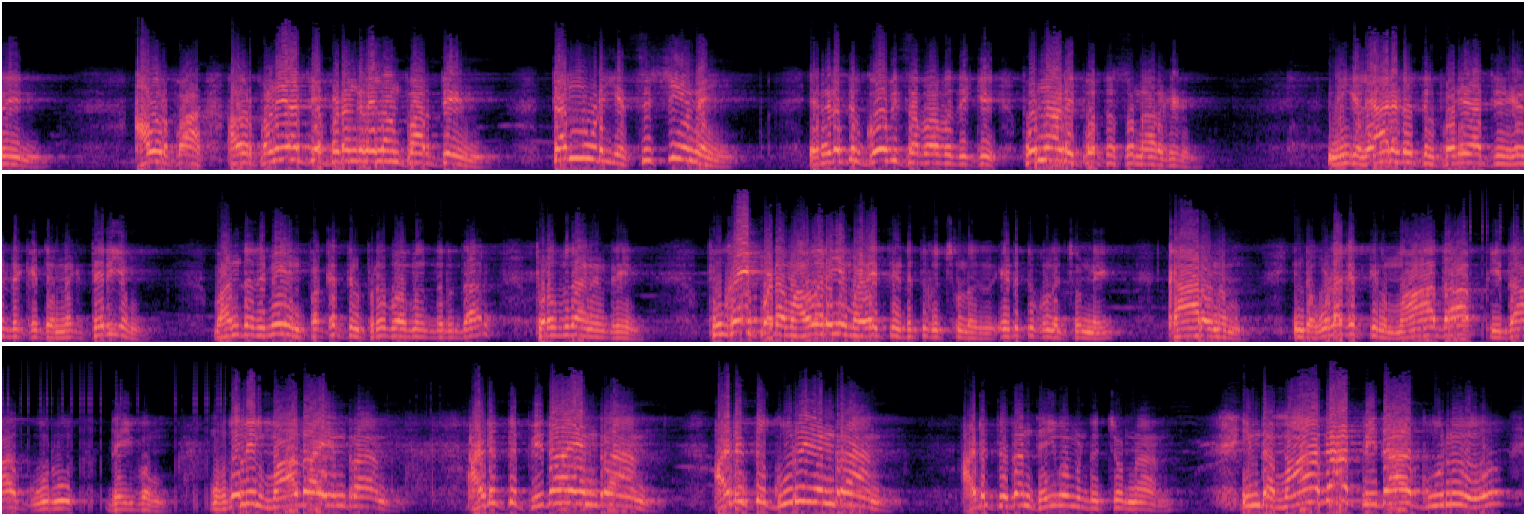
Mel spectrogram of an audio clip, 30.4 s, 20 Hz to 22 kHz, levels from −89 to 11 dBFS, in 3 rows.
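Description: From 19.90 to 22.14 s, a train of clicks, about 17 per second and unevenly spaced, shows as thin vertical spectrogram lines, likely from nearby interference.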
